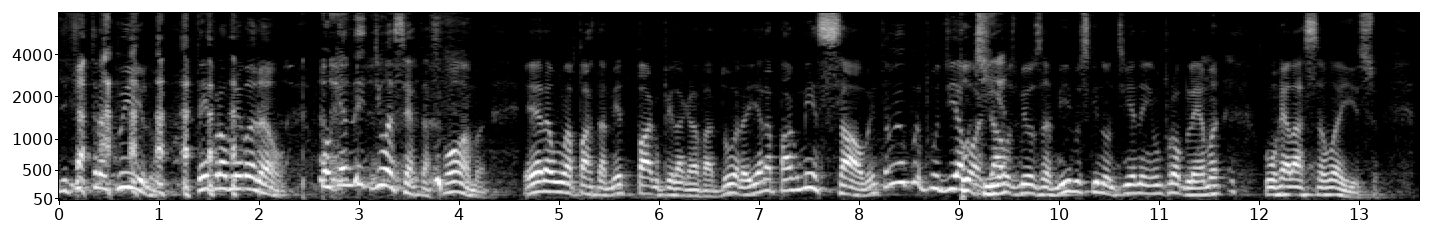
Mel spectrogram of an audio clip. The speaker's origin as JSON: {"language": "Portuguese", "region": "Sergipe", "country": "Brazil", "said": "É como minha terra também, Sergipe, são 500 mil habitantes, de 500 a 600 mil habitantes. Então, lá também é um interiorzão."}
